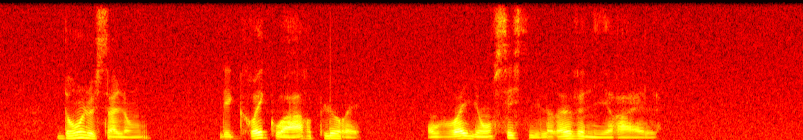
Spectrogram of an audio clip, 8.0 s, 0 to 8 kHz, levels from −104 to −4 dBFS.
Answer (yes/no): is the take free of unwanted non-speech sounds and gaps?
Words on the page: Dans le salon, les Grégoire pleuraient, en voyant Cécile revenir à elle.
yes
